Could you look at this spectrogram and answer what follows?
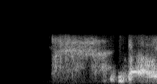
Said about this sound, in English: Hold on, I'm listening to you, but I need to make this dog be quiet.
